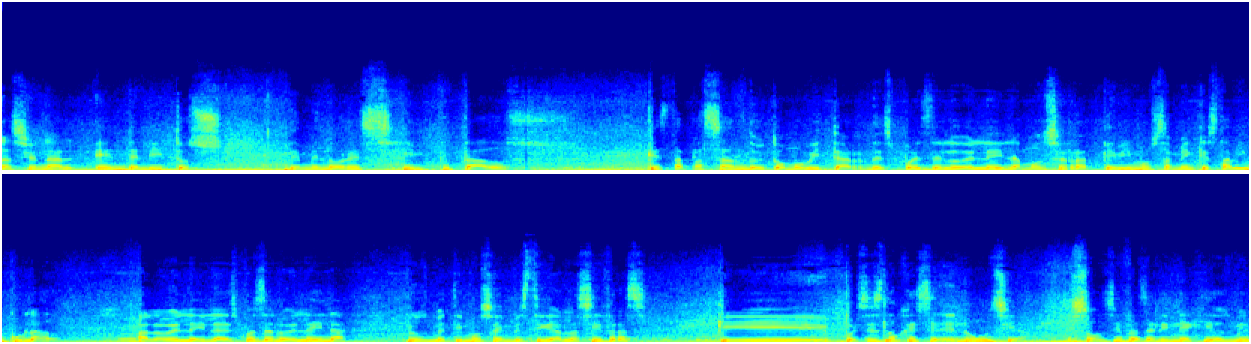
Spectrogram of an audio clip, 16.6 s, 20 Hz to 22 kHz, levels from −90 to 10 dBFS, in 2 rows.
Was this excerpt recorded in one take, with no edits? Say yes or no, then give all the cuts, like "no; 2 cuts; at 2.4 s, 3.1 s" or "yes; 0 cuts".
yes; 0 cuts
